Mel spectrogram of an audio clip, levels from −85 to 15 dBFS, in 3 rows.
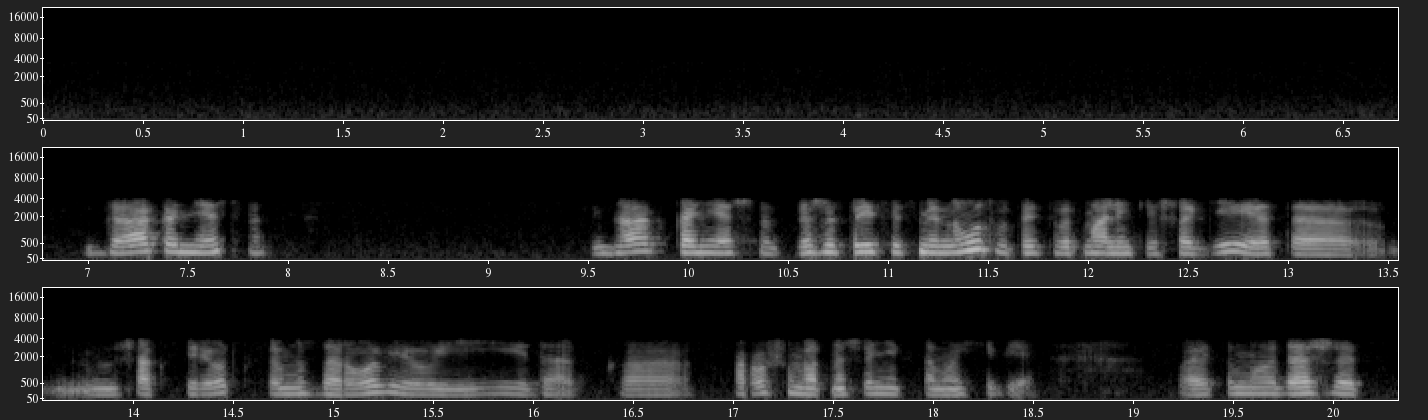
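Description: From start to finish the speech carries the sound of the AMR narrowband mobile codec, the old 2G and 3G phone coder. Everything above 3.8 kHz is gone, so a spectrogram shows a flat ceiling with empty space above it. The damage is heavy: vowels sound buzzy and synthetic. This fits one of AMR-NB's lowest modes, around 5 kbps, where a handful of pulses per frame must rebuild the voice.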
